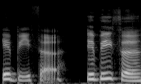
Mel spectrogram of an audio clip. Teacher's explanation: Soft I and then a TH for the Z.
